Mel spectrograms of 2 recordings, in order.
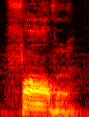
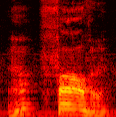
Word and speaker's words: father: exist in standard German just compare these two okay farter standard German father father English ah ah ah it's a different thought sound sorry and it even has a different symbol yeah worthy va will these this sort of tail yeah so Fatih a father okay Fatih and father so native German speakers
